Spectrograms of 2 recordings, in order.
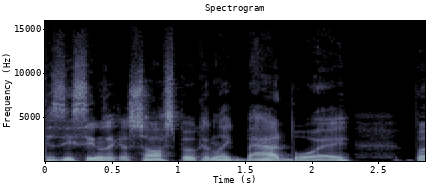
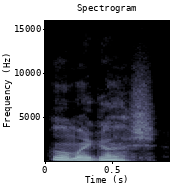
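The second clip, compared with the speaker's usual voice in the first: distraught father; 9 semitones higher than usual. Retold or imitated.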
